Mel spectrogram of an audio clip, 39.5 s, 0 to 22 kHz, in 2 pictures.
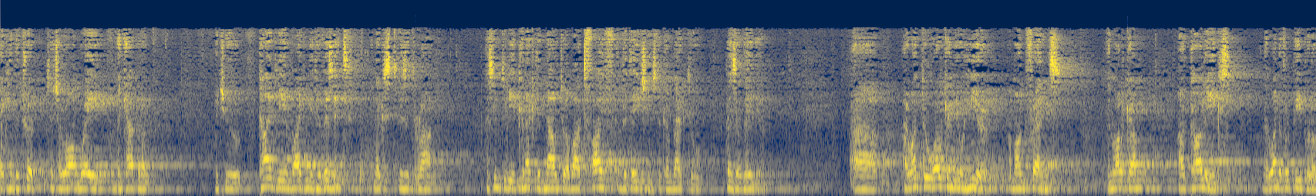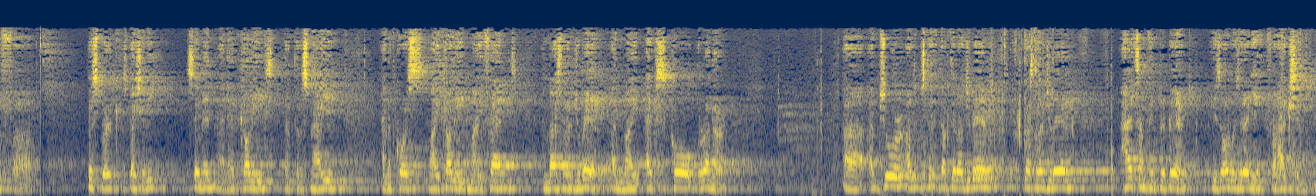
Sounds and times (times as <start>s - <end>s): Male speech, man speaking: 0.0s - 2.4s, 3.2s - 11.6s, 12.7s - 20.3s, 21.0s - 30.8s, 32.4s - 39.4s.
